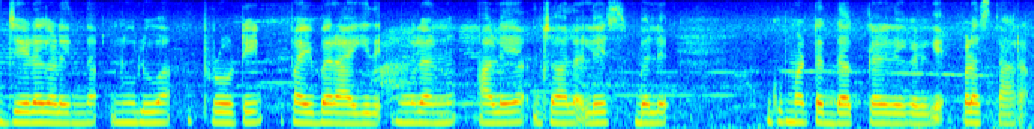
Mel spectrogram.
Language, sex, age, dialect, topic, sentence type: Kannada, female, 18-24, Central, agriculture, statement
